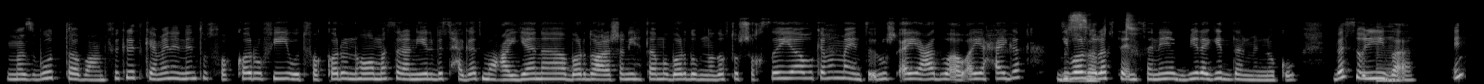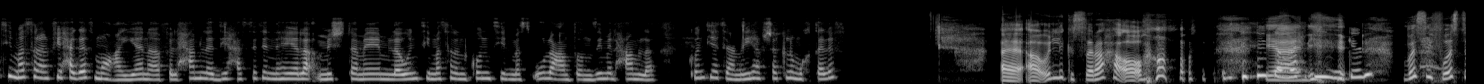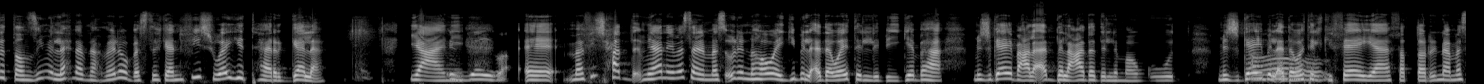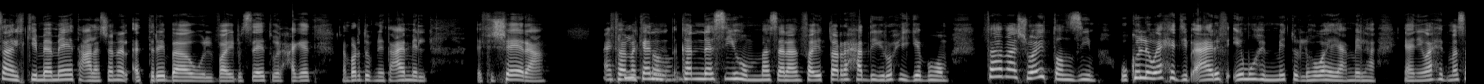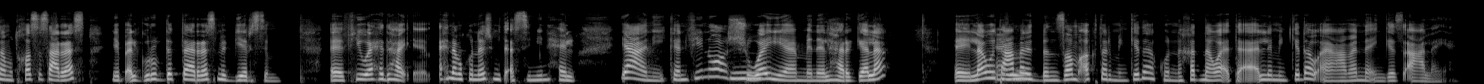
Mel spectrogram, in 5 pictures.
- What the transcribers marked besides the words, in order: tapping; laugh; laughing while speaking: "يعني"; laugh; laughing while speaking: "طَب احكي لي كده"; in English: "الجروب"
- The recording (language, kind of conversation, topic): Arabic, podcast, بتشارك في حملات تنظيف الشوارع؟ ليه أو ليه لأ؟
